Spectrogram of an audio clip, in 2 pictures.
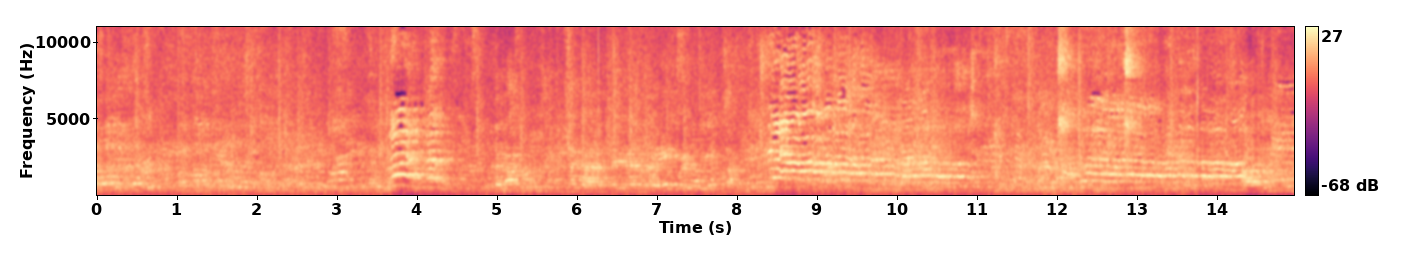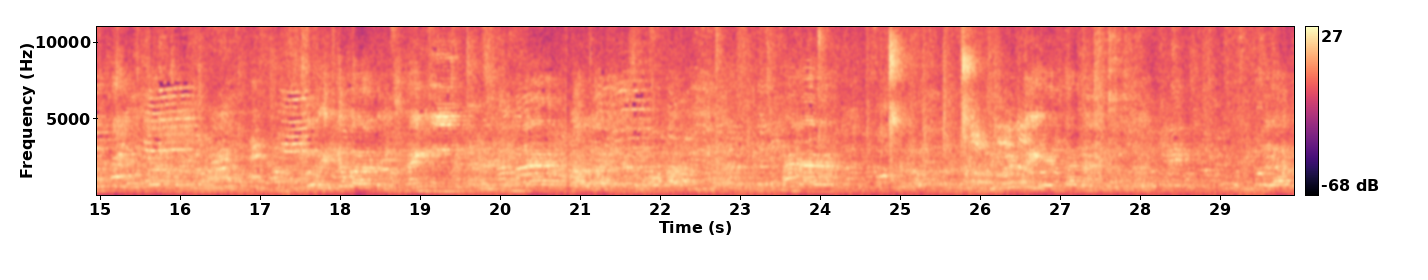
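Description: A young woman speaks with animation into a microphone over loudspeakers in an echoing hall.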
